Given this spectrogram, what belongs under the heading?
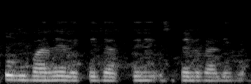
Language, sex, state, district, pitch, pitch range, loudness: Hindi, female, Maharashtra, Nagpur, 185 Hz, 185-190 Hz, -25 LUFS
